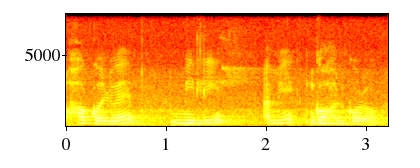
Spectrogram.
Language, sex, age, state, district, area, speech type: Assamese, female, 18-30, Assam, Morigaon, rural, spontaneous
